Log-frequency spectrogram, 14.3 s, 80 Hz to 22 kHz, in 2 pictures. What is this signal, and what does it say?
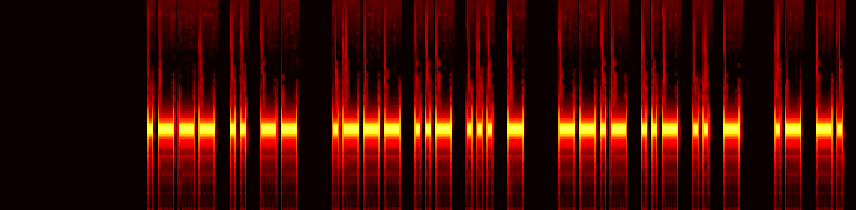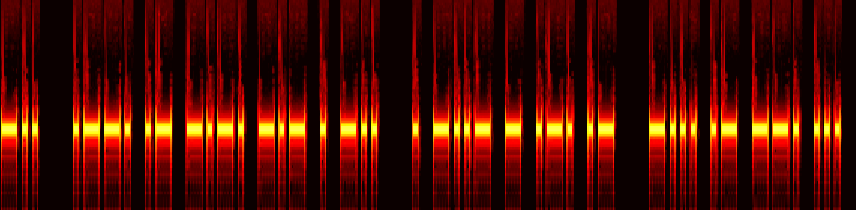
Morse code, heard as a keyed tone, about 27 wpm, 700 Hz. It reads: JIM JUST QUIT AND PACKED EXTRA BAGS
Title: Pangram Challenge v2 - 28wpm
